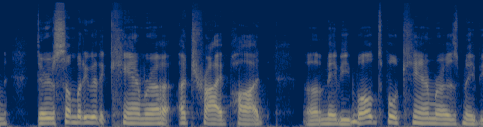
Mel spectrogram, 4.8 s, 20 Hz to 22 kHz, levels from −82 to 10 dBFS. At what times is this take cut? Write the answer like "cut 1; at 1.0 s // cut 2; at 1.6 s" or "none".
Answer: none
